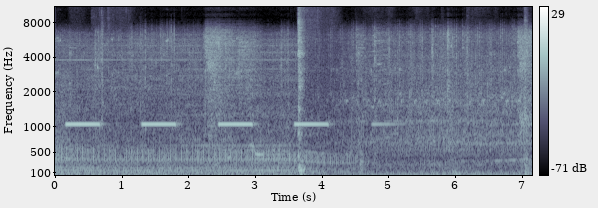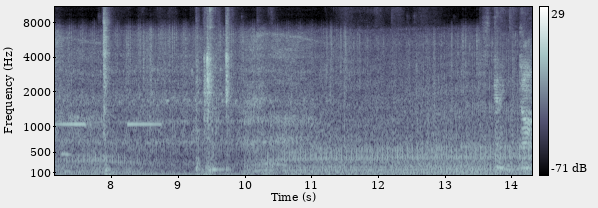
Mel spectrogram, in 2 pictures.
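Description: A truck in the SnowRunner video game reverses with evenly spaced backup beeps over a constant engine drone, the beeps stopping partway while the engine keeps rumbling alongside clanks and thumps.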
